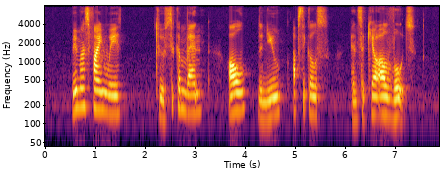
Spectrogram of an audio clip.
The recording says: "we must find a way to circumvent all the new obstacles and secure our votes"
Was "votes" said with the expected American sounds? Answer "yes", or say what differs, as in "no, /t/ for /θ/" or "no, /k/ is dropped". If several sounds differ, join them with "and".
yes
